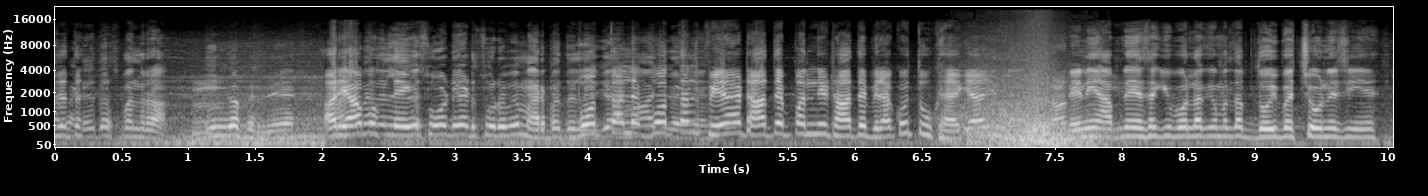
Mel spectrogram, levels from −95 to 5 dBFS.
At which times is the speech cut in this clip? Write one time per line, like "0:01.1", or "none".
0:07.4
